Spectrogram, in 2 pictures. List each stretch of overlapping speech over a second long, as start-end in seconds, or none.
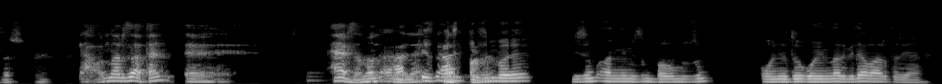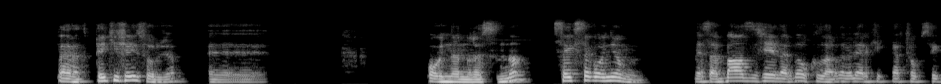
3.8-5.0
